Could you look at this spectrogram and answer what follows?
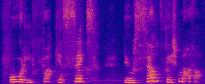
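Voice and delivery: slow, disbelieving coach outburst; imitating angry coach. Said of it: "He looks at me and goes".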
